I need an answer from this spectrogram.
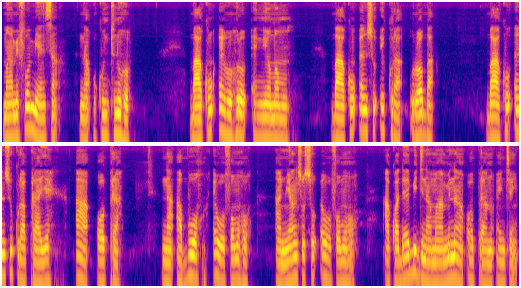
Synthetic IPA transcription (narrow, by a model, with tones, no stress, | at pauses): mãː˨mɪ̃˨fʊ˦ɔ˦mĩ˨ɛ˨n̩˨sã̰˦ | nã˨ʔɔ˨kʰũ˦n˦tʰu˦nũ˦ɦɔ˨ | baː˨kʰʊ̃˦ɛ˦hɔ˨ɦʊ˦ɾʊ˨ɛ˨nĩ˦ɔ˨mã˦mʊ̃˦ | baː˨kʰʊ̃˦ʔn̩˦sʊ˦ʔe˦kʰu˨ɾa˨ɾɔ˦ba˨ | baː˨kʰʊ̃˦ʔɛ˦n̩˦sʊ˦kʰu˨ɾa˨pʰɾa˨jɛ˦ | a˦˨ | ɔ˨˦pʰɪ˨ɾa˨ | nã˨ʔa˨bʊ˦ɔ˦ɛ˦wɔ˨fɔ̃˦m˦ɦɔ˦ | a˨ɲʊ̃˨˦ã˦n̩˦sʊ˦sʊ˦ɛ˦wɔ˨fɔ̃˦m˦hɔ̰˦ | a˨kʰʷa˨dɛː˦bi˦d͡ʑi˨nã˨mãː˨mɪ̃˦nã˦a˨ʔɔ˨pʰɾa˨nʊ̃˦ʔɛ˦ɲ˦t͡ɕʰɛ̰̃˦n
